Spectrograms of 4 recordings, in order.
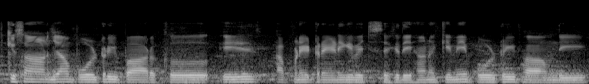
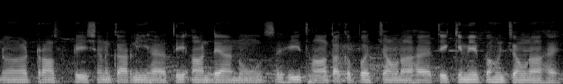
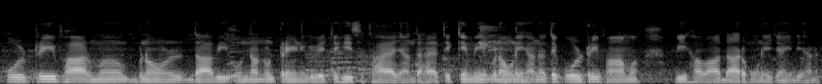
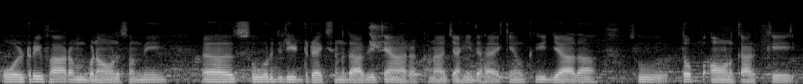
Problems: constant background noise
